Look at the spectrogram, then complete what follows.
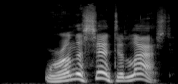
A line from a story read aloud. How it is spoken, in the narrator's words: I cried excitedly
